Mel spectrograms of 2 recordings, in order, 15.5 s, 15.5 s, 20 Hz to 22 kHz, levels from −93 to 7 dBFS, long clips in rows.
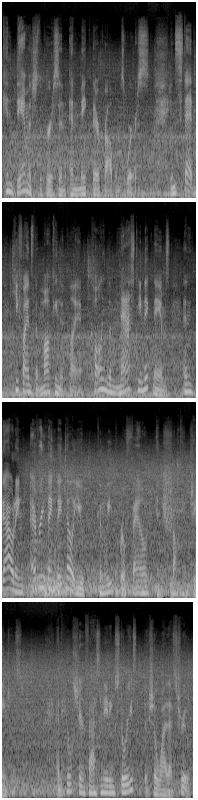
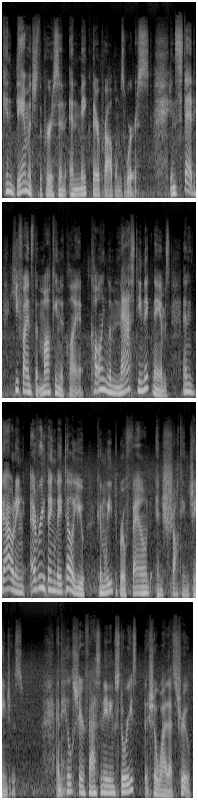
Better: second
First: rain or running water; loud; throughout; 6 dB below the speech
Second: rain or running water; faint; throughout; 25 dB below the speech

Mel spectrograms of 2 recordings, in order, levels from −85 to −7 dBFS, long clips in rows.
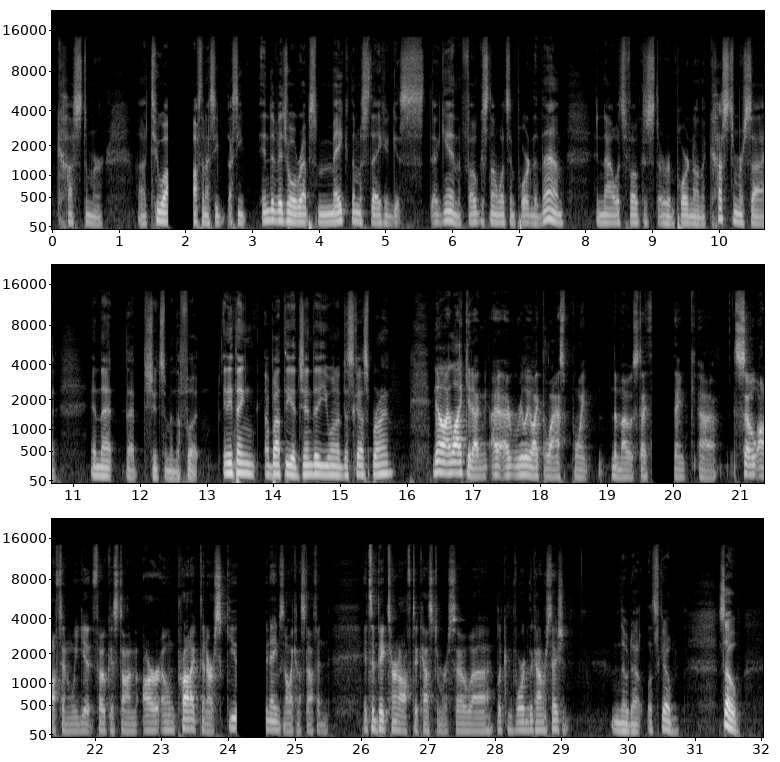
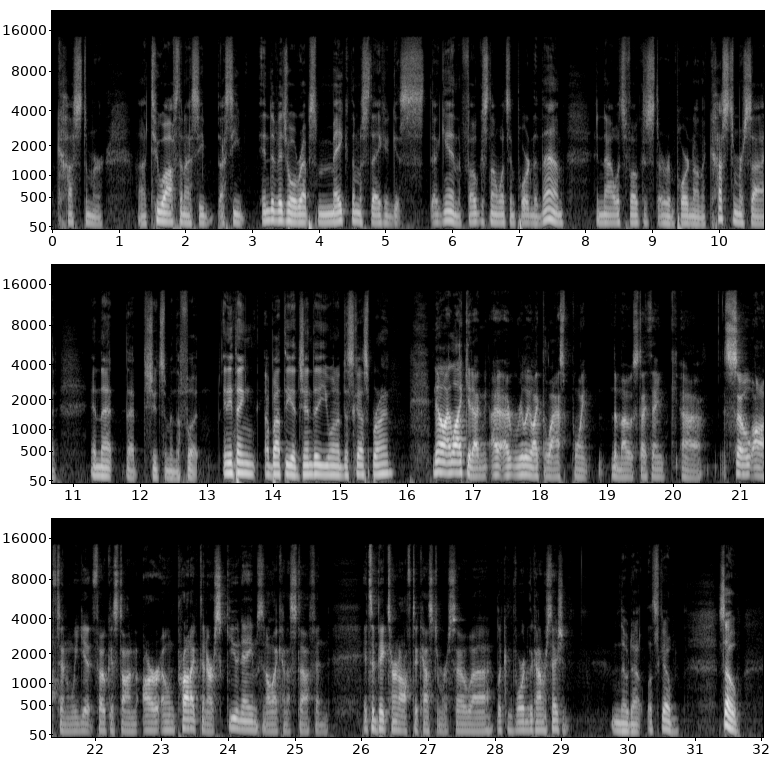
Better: second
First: audio freezing; at 1.5 s, at 20 s and at 24 s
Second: none

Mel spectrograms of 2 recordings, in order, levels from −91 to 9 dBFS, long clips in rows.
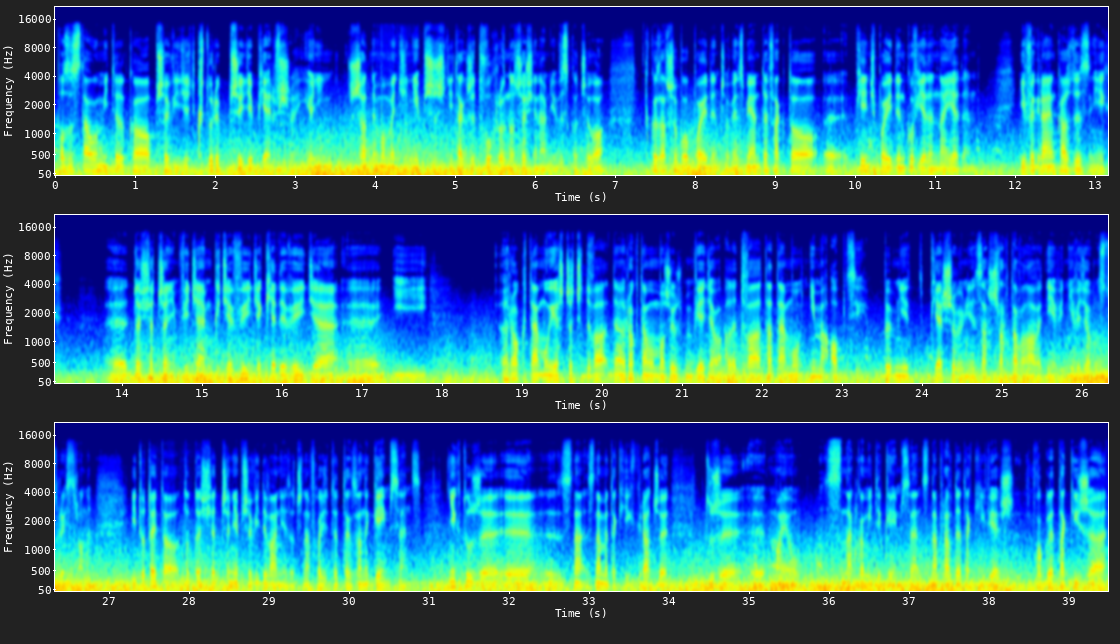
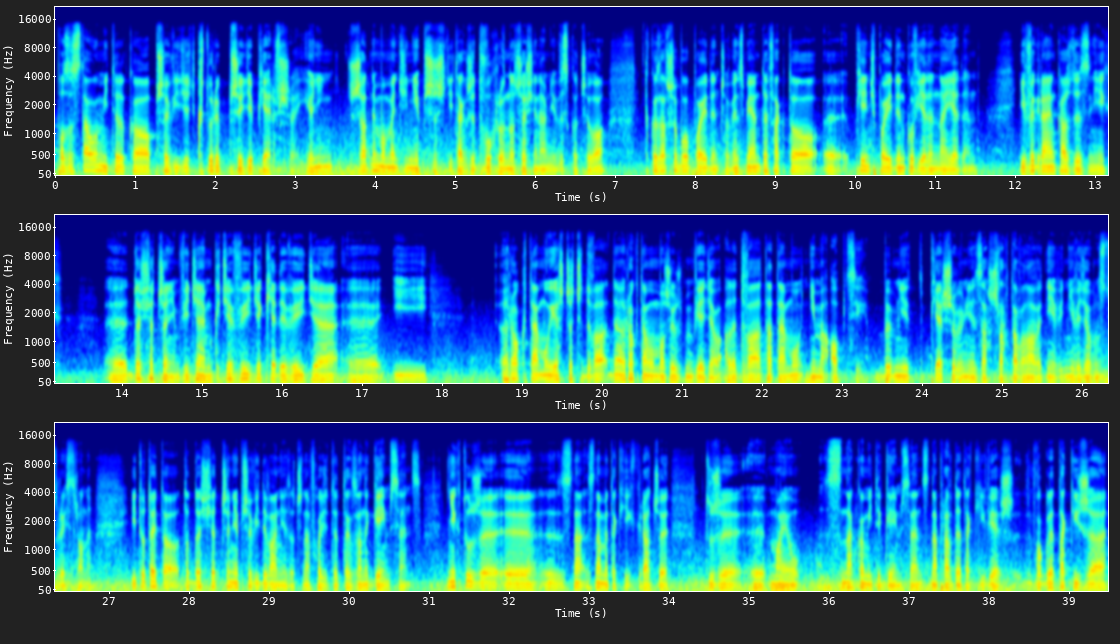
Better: second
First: wind noise on the microphone; heavy; 7 dB below the speech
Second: wind noise on the microphone; occasional gusts; 20 dB below the speech

